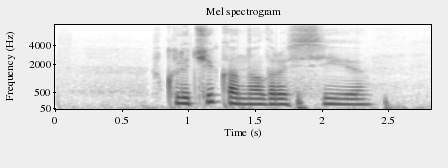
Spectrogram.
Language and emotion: Russian, neutral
